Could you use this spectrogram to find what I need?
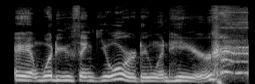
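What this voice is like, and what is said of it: Southern accent. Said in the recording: “that southern accent came out”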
